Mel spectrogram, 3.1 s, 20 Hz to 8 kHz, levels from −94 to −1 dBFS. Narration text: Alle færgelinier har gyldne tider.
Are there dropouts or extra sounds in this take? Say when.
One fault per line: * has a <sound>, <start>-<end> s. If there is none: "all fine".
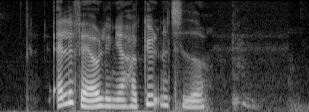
* has a throat clearing, 2.2-2.8 s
